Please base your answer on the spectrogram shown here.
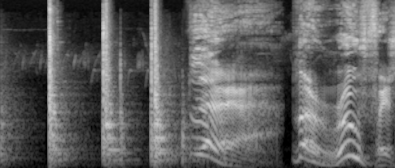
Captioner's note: hammering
